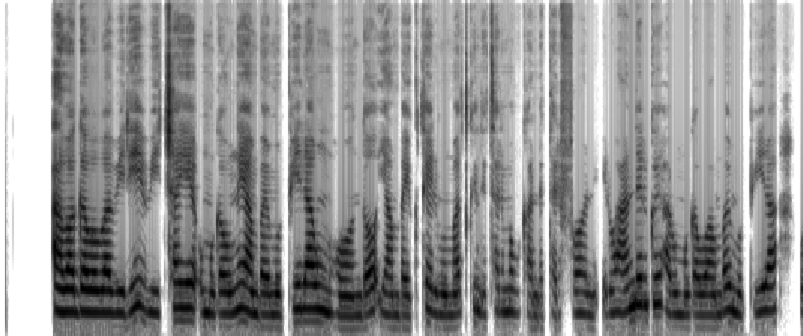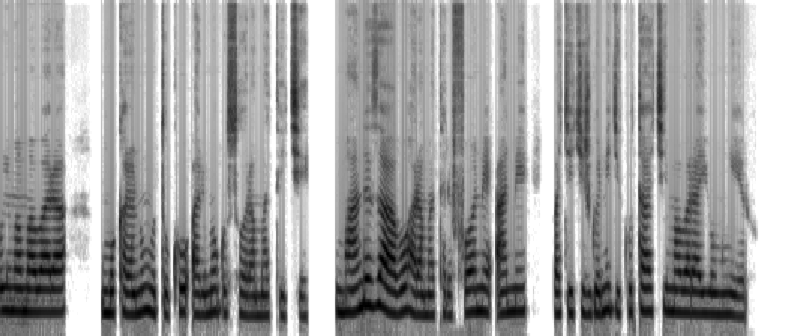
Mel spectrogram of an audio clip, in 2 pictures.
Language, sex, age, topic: Kinyarwanda, female, 18-24, government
